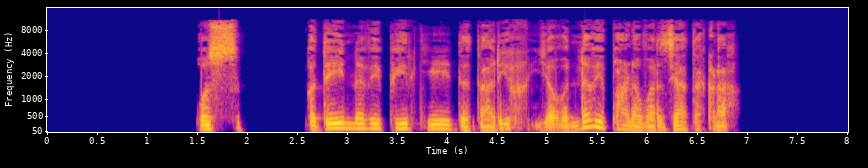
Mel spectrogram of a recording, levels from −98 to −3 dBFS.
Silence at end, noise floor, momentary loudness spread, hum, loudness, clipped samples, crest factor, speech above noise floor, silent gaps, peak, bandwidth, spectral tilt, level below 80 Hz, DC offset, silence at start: 1.15 s; under -90 dBFS; 9 LU; none; -15 LUFS; under 0.1%; 18 dB; over 75 dB; 2.01-2.58 s; 0 dBFS; 11.5 kHz; -4 dB/octave; -46 dBFS; under 0.1%; 1.55 s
